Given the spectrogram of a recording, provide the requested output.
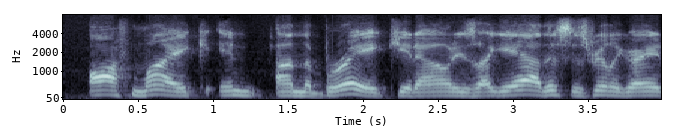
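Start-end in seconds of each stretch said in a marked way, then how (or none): none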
